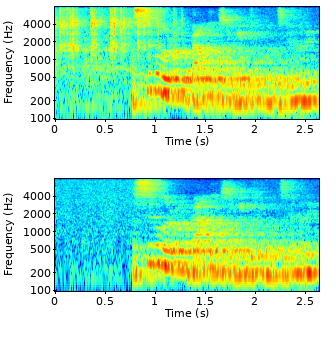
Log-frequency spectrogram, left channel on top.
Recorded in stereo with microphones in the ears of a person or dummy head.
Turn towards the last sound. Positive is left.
turn(degrees=85)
